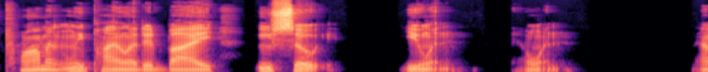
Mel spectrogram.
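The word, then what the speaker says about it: Ewin: Ewan. Now, I'm trying to think of how I remember hearing that pronounced, but it's been a while. I'm going to say Ewan right now.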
